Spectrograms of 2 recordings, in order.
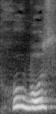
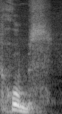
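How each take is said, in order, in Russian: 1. Между последними двумя согласными слышен гласный. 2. Между последними двумя согласными гласный не слышен. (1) "Хубус можно облегчить" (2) "облегчить и говорить хубс"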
